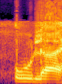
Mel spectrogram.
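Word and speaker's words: أولى: یہ جماد الاولا ہے لفظ, جو اس کا صحیح تلفظ ہے وہ اولا نہیں بلکہ اولا ہے.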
